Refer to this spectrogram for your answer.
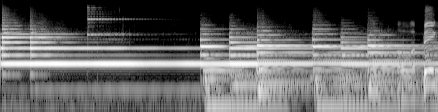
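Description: Orchestral music with ringing bells: a few isolated bell strikes ring over sustained tones, then a steady series of bright struck chimes repeats roughly twice a second, fairly loud, with a deep bass underneath.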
